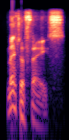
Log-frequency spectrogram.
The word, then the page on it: metaphase: British English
